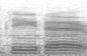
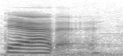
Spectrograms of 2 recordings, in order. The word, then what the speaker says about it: Data: Data or switch to Data. And so Gene Roddenberry, who was still alive at the time, said that whoever pronounced the word first, that was how the word would be pronounced from then on.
